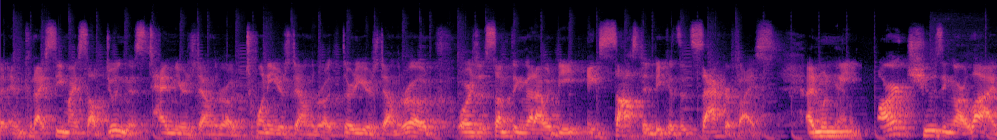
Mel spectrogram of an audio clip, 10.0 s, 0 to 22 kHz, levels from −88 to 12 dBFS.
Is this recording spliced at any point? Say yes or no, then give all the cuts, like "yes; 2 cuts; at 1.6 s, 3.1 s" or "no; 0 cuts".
no; 0 cuts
